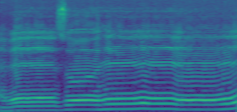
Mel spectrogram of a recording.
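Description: A man's solo voice singing an Ethiopian Orthodox Ge'ez chant in long held, slowly wavering notes.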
